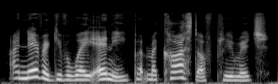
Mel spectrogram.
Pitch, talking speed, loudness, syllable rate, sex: 230 Hz, 215 wpm, -16 LUFS, 5.9 syllables/s, female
